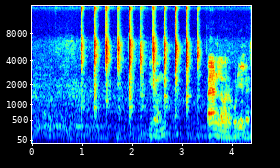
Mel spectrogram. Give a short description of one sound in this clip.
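A metal pan clinks and knocks several times.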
